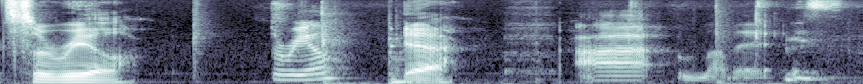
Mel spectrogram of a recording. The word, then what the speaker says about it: Suriel: It's like the word surreal.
